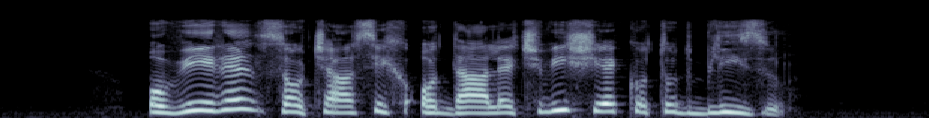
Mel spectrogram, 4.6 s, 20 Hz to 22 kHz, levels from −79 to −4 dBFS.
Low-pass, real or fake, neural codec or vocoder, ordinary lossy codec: 10.8 kHz; real; none; none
